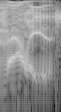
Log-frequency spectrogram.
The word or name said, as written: valleys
